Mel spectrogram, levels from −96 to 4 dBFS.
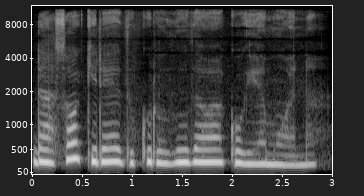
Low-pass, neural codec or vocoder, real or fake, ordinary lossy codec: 10.8 kHz; none; real; none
